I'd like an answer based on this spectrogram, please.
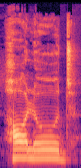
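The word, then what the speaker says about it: hallowed: तो मीनिंग बनी HO इसे पढ़ेंगे हॉ, LLO लो, तो इतनी मीनिंग बनी हॉलो। और आखिरी में लिखा है ED को क्या पढ़ते हैं डा, तो मीनिंग बनी हॉलोड।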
